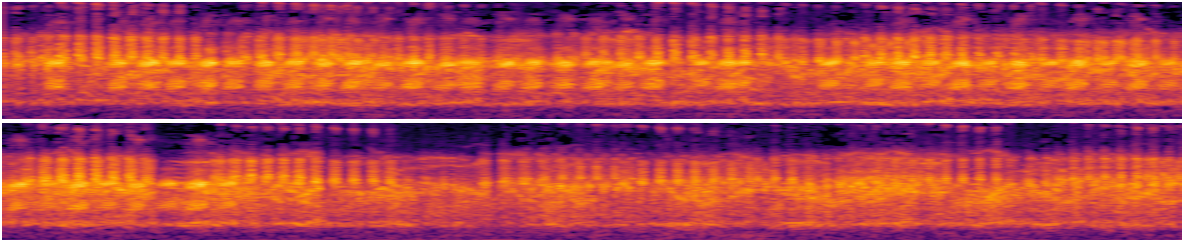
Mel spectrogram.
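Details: Frogs in the wild, a dense chorus of quick pulsed croaks; a bright repeated tinkling note runs through the first seven seconds before the rough, grating chorus carries on alone.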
